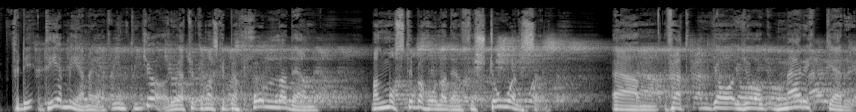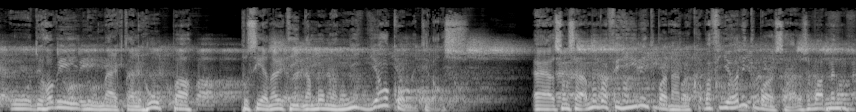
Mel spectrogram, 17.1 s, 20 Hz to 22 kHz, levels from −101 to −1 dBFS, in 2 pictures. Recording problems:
echo of what is said; strong; throughout; 210 ms later, 7 dB below the speech

